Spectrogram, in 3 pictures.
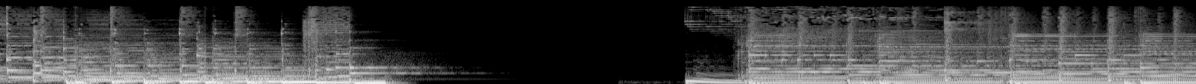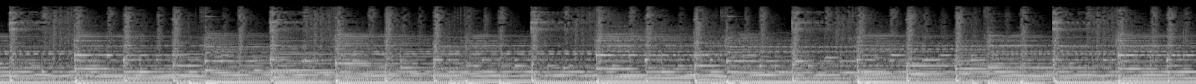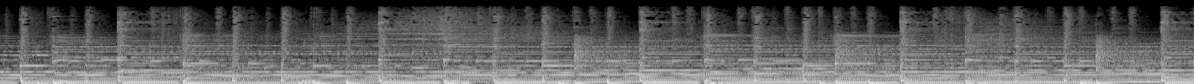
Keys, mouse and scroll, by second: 4.6 Delete, 5.4 click, 8.2 z, 8.6-10.4 drag, 11.1 F10, 12.7-17.1 drag, 17.1 click, 19.3 Right, 21.4-26.2 drag, 26.2-28.4 drag, 28.4 shift+scroll down 1, 29.0-30.7 drag, 31.4 Right, 33.9-35.6 drag.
